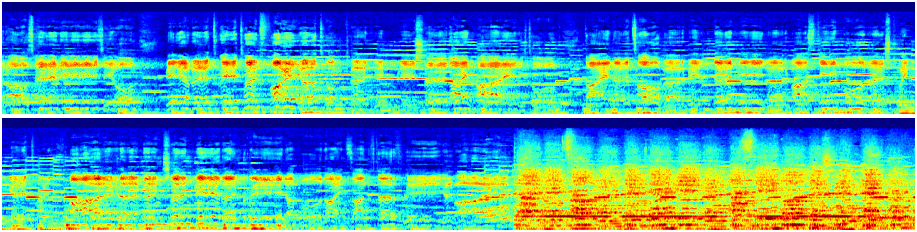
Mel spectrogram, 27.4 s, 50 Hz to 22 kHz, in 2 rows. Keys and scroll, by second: 0.3 ctrl++, 1.5 ctrl+-, 3.0 ctrl++, 4.4 ctrl+alt+-.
